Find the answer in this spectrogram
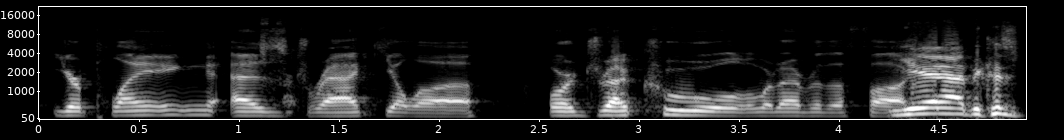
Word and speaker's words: Dracul: have, you're playing as Dracula or Dracul, whatever the fuck. Yeah, because adding that extra A is lame and gay. It's because Dracul is actually closer to the real pronunciation, Yeah, I but know, nobody but cares.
